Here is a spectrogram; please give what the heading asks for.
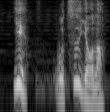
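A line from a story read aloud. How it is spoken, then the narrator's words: Joyful shout. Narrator (Chinese): 我高兴的差点没立刻跳起来，大喊了一声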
